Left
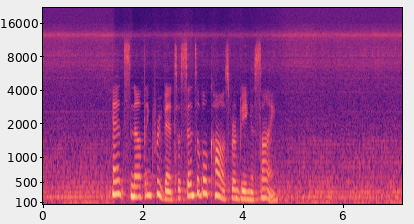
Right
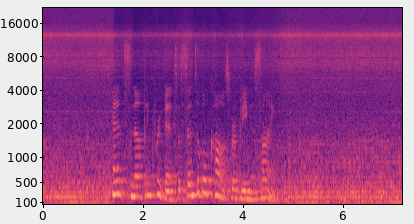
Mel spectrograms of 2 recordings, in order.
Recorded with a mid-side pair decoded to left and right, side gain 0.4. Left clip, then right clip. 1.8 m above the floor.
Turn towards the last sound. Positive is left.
turn(degrees=70)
